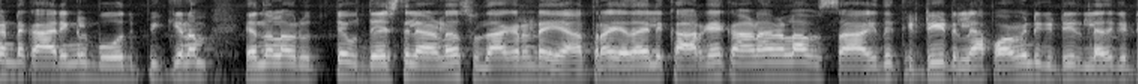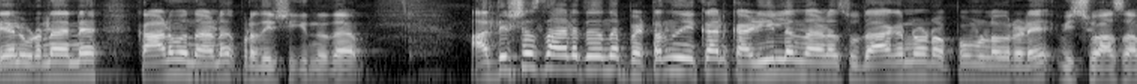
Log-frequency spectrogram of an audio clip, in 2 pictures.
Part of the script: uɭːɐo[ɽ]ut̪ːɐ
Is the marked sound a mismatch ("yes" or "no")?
yes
